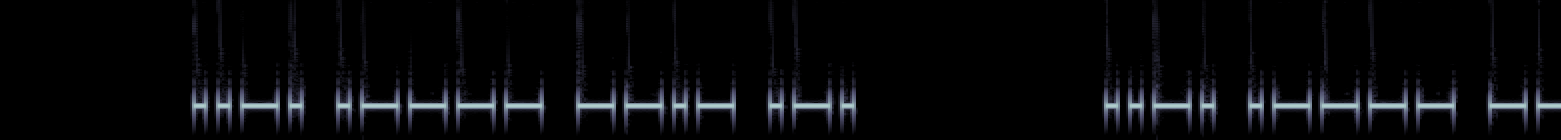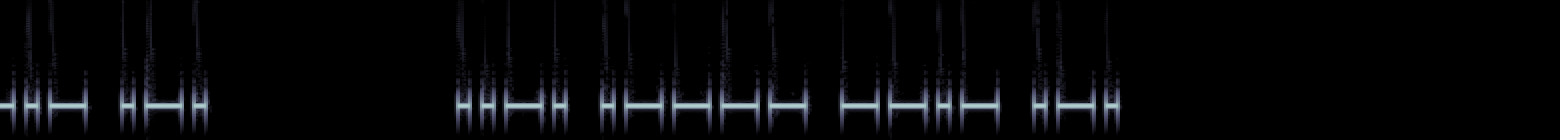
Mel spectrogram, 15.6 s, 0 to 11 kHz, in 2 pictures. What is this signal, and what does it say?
Morse code, heard as a keyed tone, about 20 wpm, 700 Hz. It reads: F1QR F1QR F1QR
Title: DXCC-100 Call Signs - 4 Characters - Repeated 3x - 20wpm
